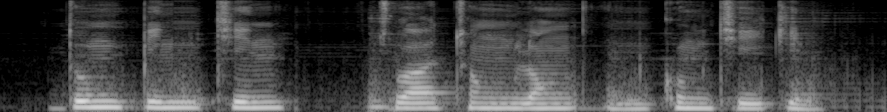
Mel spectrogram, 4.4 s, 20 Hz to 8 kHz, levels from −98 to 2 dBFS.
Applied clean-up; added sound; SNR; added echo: neural separator model SepFormer DNS4.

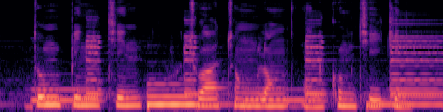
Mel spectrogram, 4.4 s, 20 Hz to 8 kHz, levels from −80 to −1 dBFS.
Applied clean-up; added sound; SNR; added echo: none; Electric guitar; 2 dB; none.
